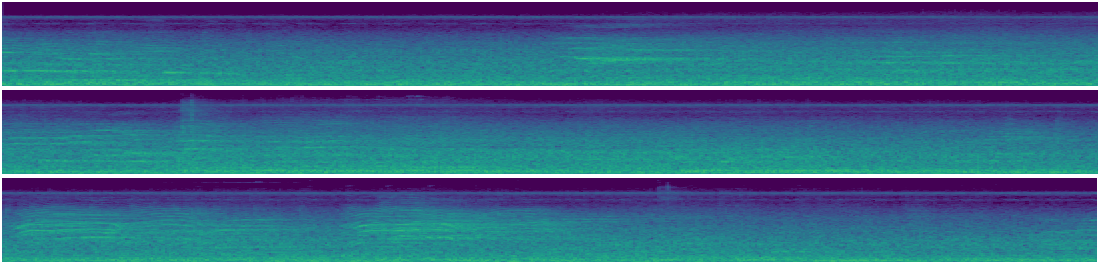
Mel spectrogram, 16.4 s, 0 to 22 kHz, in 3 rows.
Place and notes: Sec., Beitou Rd., 北投區, Taipei City - Train travel through
Train travel through
Zoom H2n MS+XY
